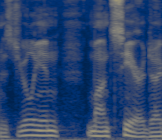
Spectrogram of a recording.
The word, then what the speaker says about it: Mountsier: His name is Julian Mountsier. Did I pronounce that correctly, Julian?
